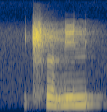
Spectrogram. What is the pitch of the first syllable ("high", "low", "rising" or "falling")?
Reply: falling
